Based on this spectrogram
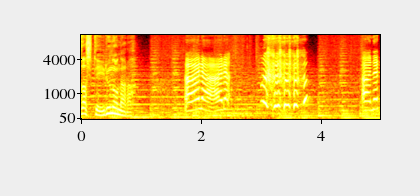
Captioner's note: laughs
